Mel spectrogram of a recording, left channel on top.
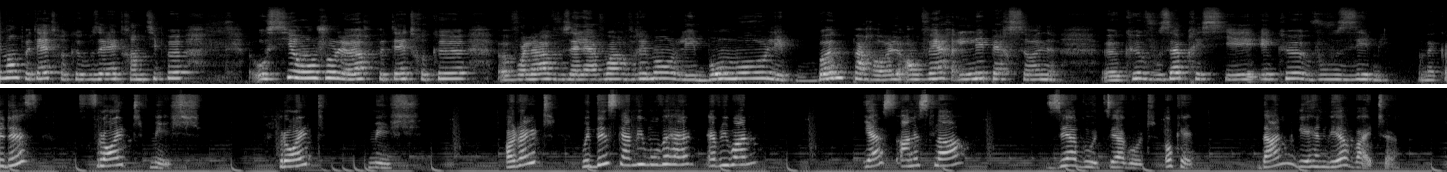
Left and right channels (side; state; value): both; different; correlation -0.01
